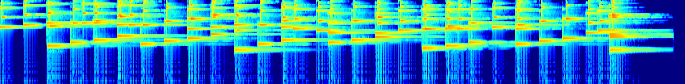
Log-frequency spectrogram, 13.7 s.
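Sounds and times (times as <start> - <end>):
Sankyo custom tune music box: 0.0 - 13.5.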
